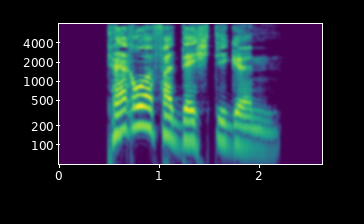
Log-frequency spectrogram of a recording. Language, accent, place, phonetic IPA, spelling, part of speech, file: German, Germany, Berlin, [ˈtɛʁoːɐ̯fɛɐ̯ˌdɛçtɪɡn̩], terrorverdächtigen, adjective, De-terrorverdächtigen.ogg
- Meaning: inflection of terrorverdächtig: 1. strong genitive masculine/neuter singular 2. weak/mixed genitive/dative all-gender singular 3. strong/weak/mixed accusative masculine singular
